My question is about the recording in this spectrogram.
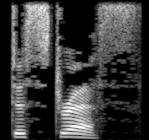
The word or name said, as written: de-stress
